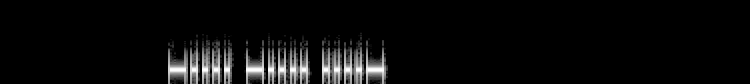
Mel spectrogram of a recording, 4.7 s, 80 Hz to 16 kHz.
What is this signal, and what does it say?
Morse code, heard as a keyed tone, about 34 wpm, 700 Hz. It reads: 664
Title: Common Cut Numbers - 3-Digit 35wpm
